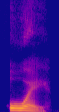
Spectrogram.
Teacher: It's the sound in coin or boy. Again, it's two sounds, an a and an e, just blended together perfectly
